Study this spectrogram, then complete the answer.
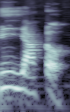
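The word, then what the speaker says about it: Jacke: लेकिन इसका प्रोनंसिएशन उसको बोला जाता है य। और जर्मन लैंग्वेज में मोस्टली जे जो होगा उसको बोला जाएगा य।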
